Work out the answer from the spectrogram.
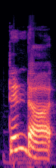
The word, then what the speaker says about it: tinda: recipe for bharava tinda tinda is an extremely difficult word to say if you're not familiar with hindi or any other indian language and you're trying to pronounce this then i wish you the best of luck you have to roll back your tongue and hit the t like in the word totally not the word mat or you could just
